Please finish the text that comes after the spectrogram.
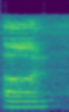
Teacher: So it is quite a prolonged one, a central vowel, prolonged sound, stressed sound, spoken as so always it is like that sound will be there, and r is included with this, but that r is not generally pronounced as per British RP, right? Otherwise in American that r is pronounced, but here in British RP we don't pronounce that r sound.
